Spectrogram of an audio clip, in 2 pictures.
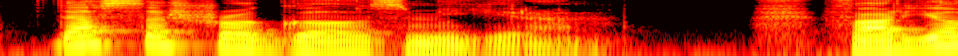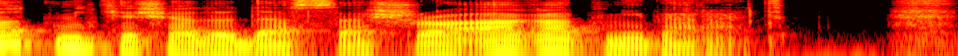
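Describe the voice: Simply plain reading aloud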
